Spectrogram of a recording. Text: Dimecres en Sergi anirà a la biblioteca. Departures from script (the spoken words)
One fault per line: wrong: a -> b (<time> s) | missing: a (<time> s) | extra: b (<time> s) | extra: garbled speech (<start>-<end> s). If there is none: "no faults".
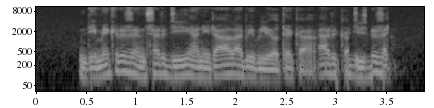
extra: garbled speech (2.8-3.6 s)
